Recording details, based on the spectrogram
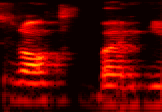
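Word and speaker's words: roxburghii: Pinus रॉक्सबर्गी, इसकी spelling दोबारा लिख देता हूँ, ROXBURGHI, रॉक्सबर्ग।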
